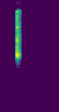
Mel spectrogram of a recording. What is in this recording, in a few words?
Flash Gear HF Metalli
